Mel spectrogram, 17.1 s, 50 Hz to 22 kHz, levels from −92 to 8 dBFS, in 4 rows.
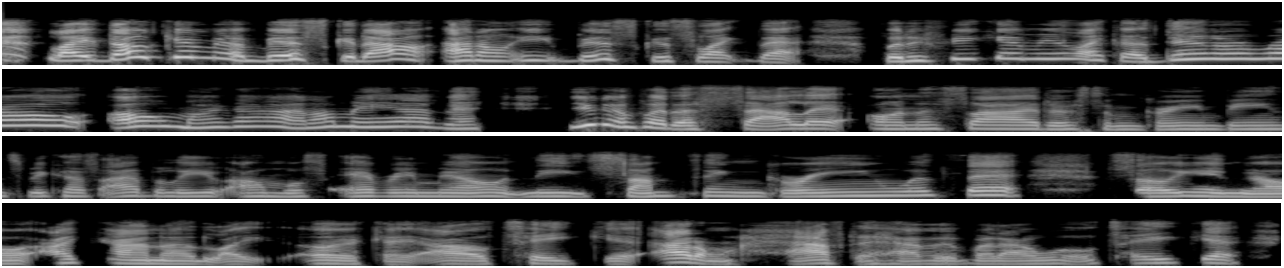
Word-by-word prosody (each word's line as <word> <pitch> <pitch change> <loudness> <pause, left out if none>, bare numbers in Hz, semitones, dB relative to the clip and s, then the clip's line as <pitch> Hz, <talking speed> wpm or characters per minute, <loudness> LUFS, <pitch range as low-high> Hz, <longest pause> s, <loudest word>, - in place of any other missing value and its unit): Like, 260 +2 +9
don't 445 +8 +9
give 455 -1 +6
me 390 - -1
a 260 - +3
biscuit, 285 - +5
I - - +8
don't - - +3
I 265 - +7
don't 260 0 0
eat 275 -2 -4
biscuits 255 -5 -3
like 210 -2 -1
that, - - -2 0.2
but 220 - +4
if 255 - -2
you 350 - +1
give 370 -1 -3
me, 355 0 -1
like, 280 -7 -1
a 205 - +3
dinner 355 - +3
roll? 375 -3 +4
Oh 335 +6 +5
my 280 -1 -2
God, 315 -5 -3
I 295 - 0
may 300 -2 -1
have 310 -2 -2
that. 215 0 -5 0.3
You 405 - +6
can 300 - +3
put 260 -6 +1
a 185 - +2
salad 205 +2 0
on 200 -1 -4
the 200 0 -7
side 200 -2 -1
or 180 - -4
some 175 -1 -11
green 180 +2 -7
beans 190 0 -8
because 180 0 -8
I 195 - -4
believe 185 -1 -7
almost 175 -1 -7
every 185 0 -5
meal 180 0 -3
needs 175 -2 -6
something 190 +1 -4
green 190 +5 -3
with 225 +1 -4
it. 235 -2 +2 0.3
So, 175 0 -1
you 190 -1 -2
know, 160 -1 0
I 195 - 0
kinda, 165 -4 +1
like, 140 -1 -5
"Okay, 155 -5 -3
I'll 150 -2 0
take 160 -2 -6
it." 145 - -6
I 225 - +9
don't 145 -5 0
have 180 +4 +1
to 150 - -7
have 145 0 -5
it, 150 0 -7
but 150 -1 -5
I 150 0 -3
will 155 -3 -8
take 195 +2 -7
it. 195 -3 -1
195 Hz, 260 wpm, -23 LUFS, 175-265 Hz, 0.3 s, Like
